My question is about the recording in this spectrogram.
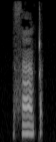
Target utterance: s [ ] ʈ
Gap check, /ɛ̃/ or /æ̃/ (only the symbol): æ̃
